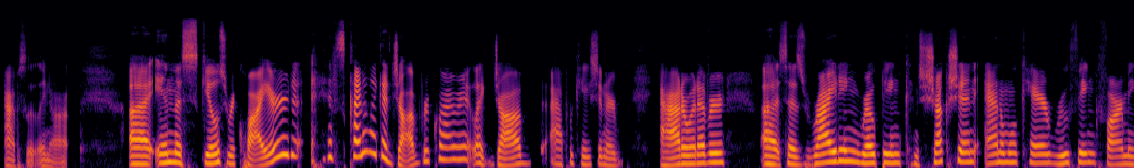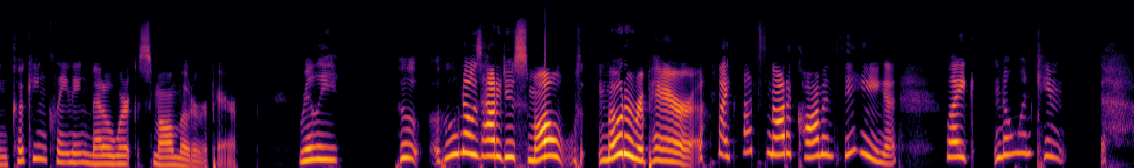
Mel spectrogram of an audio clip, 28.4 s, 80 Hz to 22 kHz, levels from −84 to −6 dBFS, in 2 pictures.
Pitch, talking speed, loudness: 225 Hz, 120 wpm, -24 LUFS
